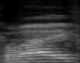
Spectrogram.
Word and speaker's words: kawaii: good k for kawaii kawaii pronounced like Hawaii listen come on you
